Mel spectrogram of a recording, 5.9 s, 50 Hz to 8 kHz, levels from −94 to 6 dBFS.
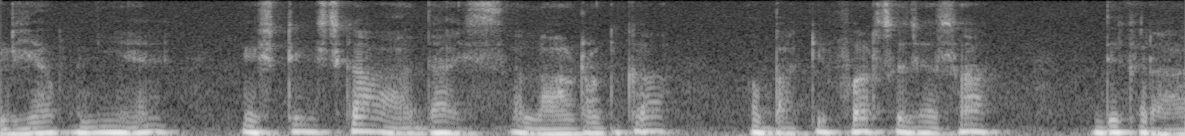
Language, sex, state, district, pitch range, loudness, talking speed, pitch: Hindi, male, Chhattisgarh, Korba, 115-140 Hz, -15 LUFS, 160 wpm, 130 Hz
